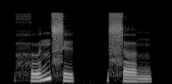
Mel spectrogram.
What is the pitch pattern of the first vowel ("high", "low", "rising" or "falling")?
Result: rising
